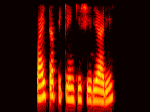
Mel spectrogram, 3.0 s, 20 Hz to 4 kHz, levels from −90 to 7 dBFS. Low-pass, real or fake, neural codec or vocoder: 3.6 kHz; fake; codec, 16 kHz, 6 kbps, DAC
